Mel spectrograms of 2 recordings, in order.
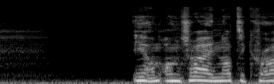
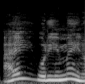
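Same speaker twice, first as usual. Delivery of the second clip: higher, louder startled "eh?"; retold disbelief; 5 semitones higher, 4 dB louder than usual. Player questioning the physio about this week, taken aback. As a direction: act out being caught off guard. Confused at being told he won't play.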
